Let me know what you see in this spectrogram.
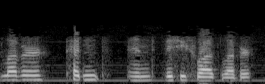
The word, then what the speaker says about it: vichyssoise: Because of the final E. – Right. – In that word. – Right, so it's vichyssoise.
